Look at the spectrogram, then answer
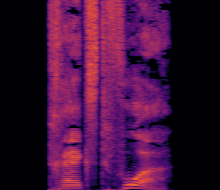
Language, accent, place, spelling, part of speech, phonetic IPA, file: German, Germany, Berlin, trägst vor, verb, [ˌtʁɛːkst ˈfoːɐ̯], De-trägst vor.ogg
- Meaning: second-person singular present of vortragen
